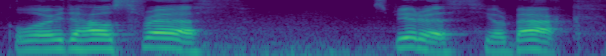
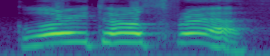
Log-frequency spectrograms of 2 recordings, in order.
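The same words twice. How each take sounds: First: Loud but barely raised pitch; answering salute. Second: High, very loud battle salute; full-voiced hail, pitched high; rallying cry. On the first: Acted. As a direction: return the salute firmly, as a greeting. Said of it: "he stands up and goes". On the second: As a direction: shout the house salute out across the field. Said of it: "stops here and kinda looks and goes".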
